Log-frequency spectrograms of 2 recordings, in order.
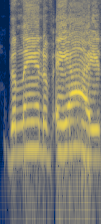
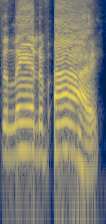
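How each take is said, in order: First: The last word sounds like two syllables, ay-eye. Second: The last word sounds like one syllable, eye. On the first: The speaker calls it wrong. "it's not pronounced A I" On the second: The speaker calls it right. "It's pronounced the land of I"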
